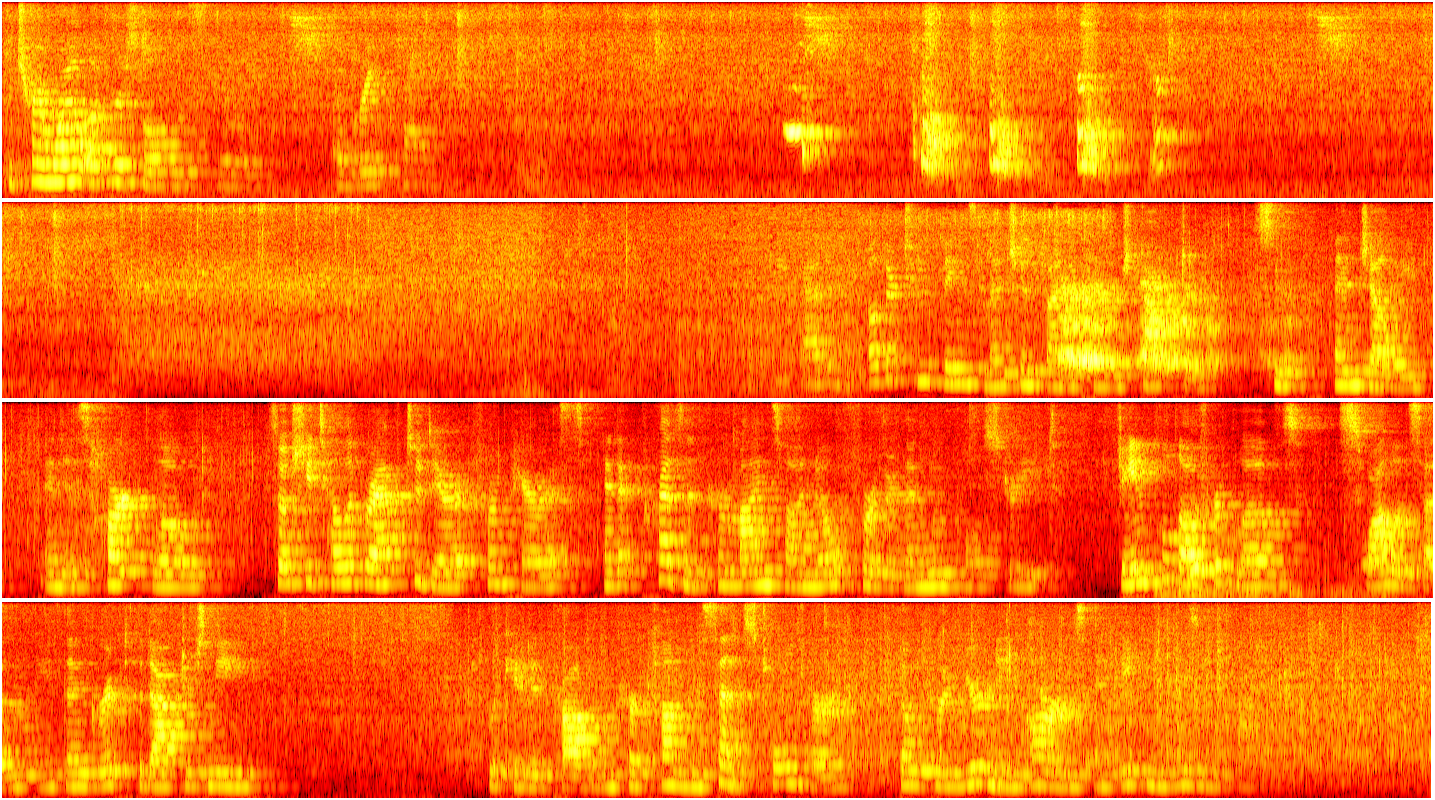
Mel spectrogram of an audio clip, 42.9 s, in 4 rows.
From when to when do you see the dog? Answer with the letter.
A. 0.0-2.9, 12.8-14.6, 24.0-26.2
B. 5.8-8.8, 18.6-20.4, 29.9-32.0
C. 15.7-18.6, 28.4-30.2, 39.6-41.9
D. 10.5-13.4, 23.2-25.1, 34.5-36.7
B.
